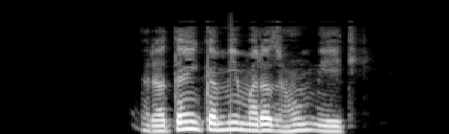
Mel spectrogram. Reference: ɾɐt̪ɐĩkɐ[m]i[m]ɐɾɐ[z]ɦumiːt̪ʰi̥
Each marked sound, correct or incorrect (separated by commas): correct, correct, correct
